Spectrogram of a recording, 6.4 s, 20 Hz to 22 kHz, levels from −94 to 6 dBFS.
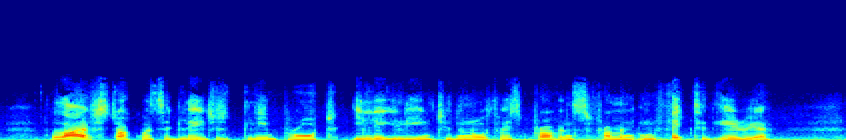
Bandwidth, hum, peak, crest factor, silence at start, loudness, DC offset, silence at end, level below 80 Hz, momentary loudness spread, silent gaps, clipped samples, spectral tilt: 8.6 kHz; none; -4 dBFS; 22 dB; 0.4 s; -25 LUFS; under 0.1%; 0.05 s; -52 dBFS; 15 LU; none; under 0.1%; -6.5 dB/octave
